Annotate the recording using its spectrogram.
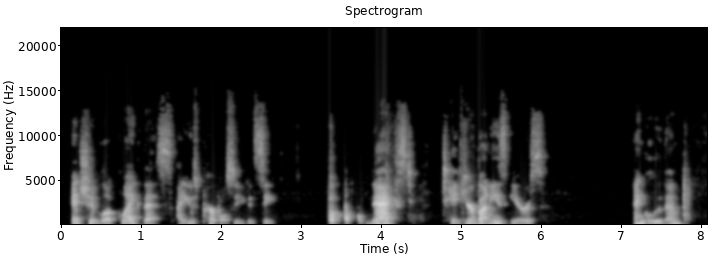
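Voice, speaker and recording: A woman's fairly slow speech, bright and sharp in tone, with lively intonation and big swings in loudness. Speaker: teacher. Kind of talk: craft tutorial for children. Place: office. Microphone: camera far.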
